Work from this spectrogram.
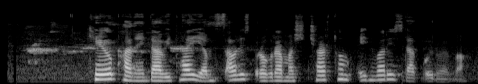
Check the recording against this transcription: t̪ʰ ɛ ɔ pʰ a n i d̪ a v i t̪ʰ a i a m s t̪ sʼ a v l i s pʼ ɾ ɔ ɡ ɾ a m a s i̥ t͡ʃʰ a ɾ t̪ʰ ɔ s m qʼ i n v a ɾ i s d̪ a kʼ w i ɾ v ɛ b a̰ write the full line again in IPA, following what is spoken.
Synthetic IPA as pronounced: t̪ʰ ɛ ɔ pʰ a n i d̪ a v i t̪ʰ a i a m s t̪ sʼ a v l i s pʼ ɾ ɔ ɡ ɾ a m a ʃ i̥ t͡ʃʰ a ɾ t̪ʰ ɔ m qʼ i n v a ɾ i s d̪ a kʼ w i ɾ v ɛ b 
